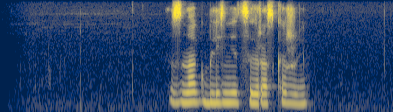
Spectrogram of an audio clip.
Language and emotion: Russian, neutral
